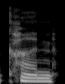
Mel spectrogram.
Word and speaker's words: can: Can, when it's unstressed, is often reduced to kun.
